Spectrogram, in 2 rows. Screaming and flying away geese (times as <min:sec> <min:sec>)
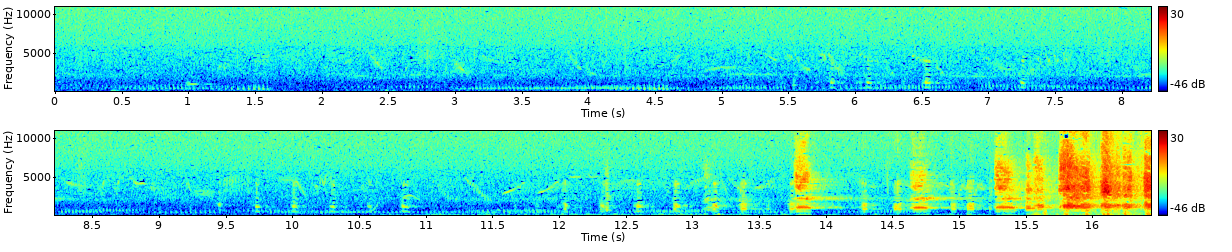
0:12.6 0:16.4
